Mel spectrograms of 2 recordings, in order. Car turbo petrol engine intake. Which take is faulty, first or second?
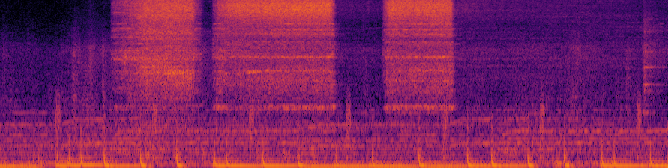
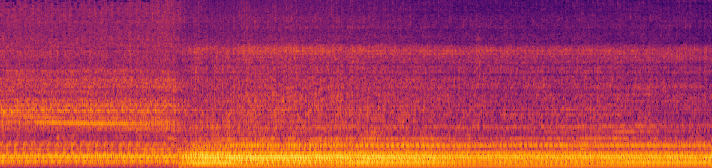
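first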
